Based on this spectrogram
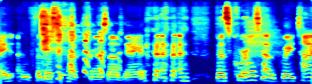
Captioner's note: laughter drowns out speaker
